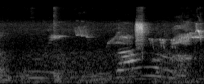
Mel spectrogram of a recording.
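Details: Budgerigar breeding pairs in a colony, each pair having laid a first egg: a few high squeaky chirps and a sharp burst, with a man talking softly underneath.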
